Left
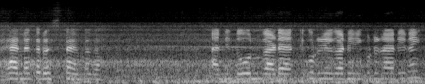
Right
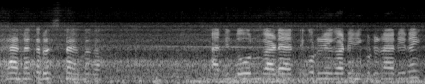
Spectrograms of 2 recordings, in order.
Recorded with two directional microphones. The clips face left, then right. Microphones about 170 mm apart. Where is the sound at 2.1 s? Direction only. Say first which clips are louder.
Even; 20° right (ahead or behind).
